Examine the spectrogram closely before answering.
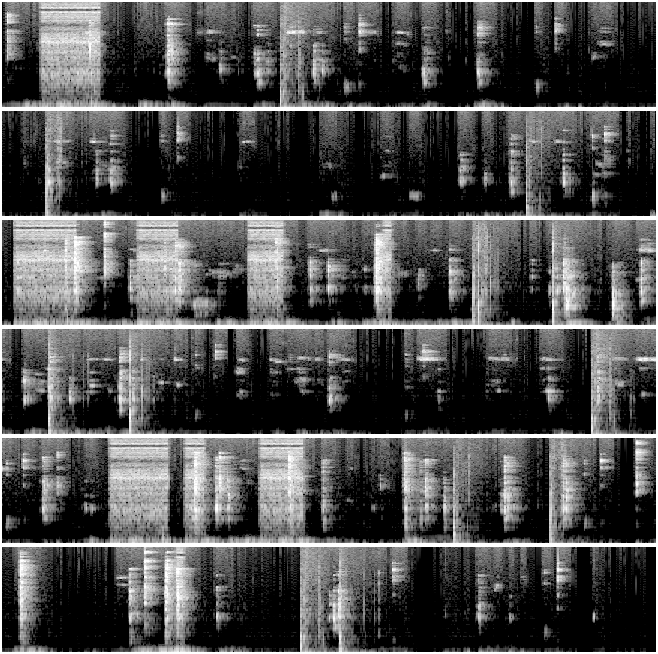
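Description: Stone blocks break with short crunching clicks.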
